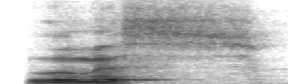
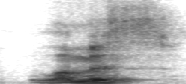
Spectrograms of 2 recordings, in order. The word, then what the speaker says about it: Lummis: Loomis rhyme Lummis. So then I guess it's Lummis, not Loomis. Lummis rhymes with hummus.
